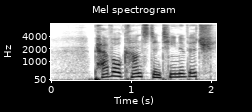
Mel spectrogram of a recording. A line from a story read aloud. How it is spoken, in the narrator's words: pleaded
